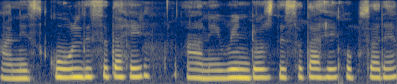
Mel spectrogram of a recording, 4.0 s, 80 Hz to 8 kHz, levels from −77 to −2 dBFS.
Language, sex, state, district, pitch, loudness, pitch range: Marathi, female, Maharashtra, Pune, 260 Hz, -16 LUFS, 250-270 Hz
